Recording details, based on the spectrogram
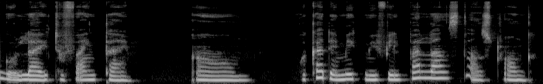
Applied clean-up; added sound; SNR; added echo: none; none; none; none.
